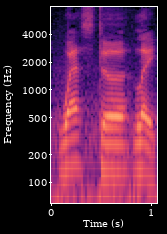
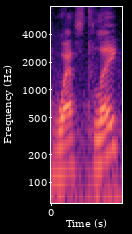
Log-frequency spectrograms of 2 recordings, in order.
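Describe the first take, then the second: First: An extra uh vowel follows West before Lake. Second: West runs straight into Lake with no added vowel. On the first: "He adds uh to west" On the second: "instead of West Lake"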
